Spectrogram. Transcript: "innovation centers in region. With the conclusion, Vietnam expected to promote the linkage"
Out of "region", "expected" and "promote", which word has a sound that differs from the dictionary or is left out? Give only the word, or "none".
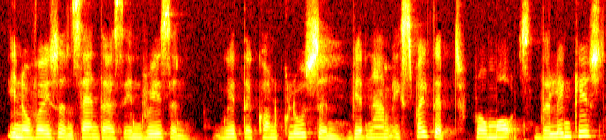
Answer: region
